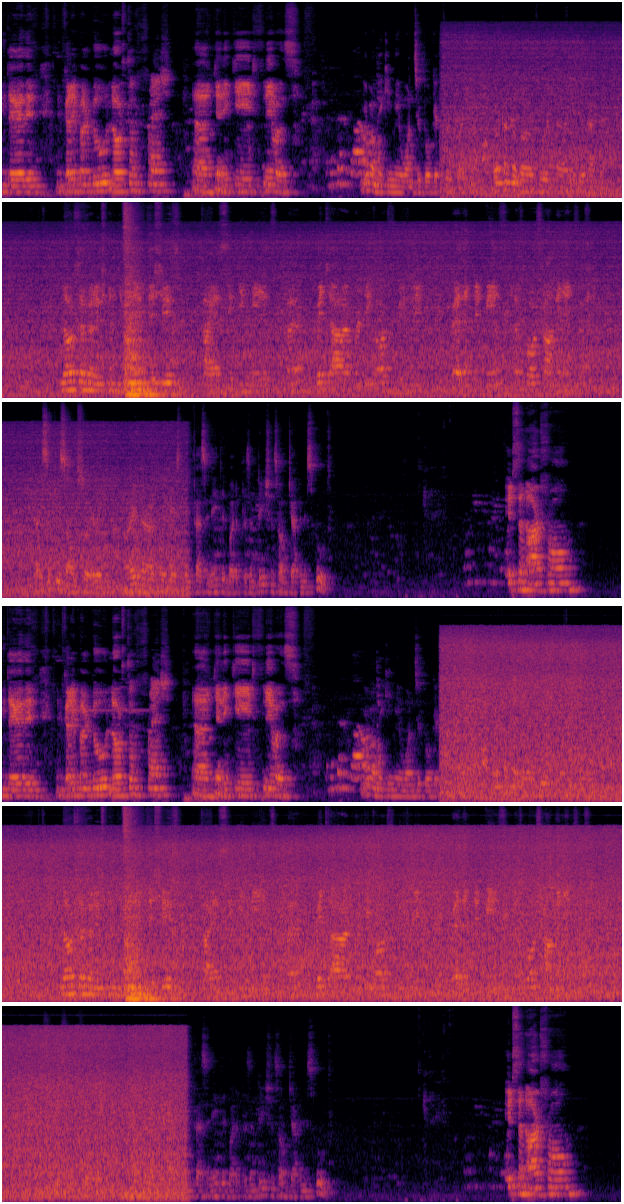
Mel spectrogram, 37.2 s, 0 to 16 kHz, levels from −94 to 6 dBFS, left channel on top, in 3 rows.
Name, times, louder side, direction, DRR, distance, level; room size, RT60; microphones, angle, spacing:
voice 1, 0.0-3.3 3.8-5.9 6.5-7.4 9.6-10.0 13.5-16.1 16.4-20.8 21.4-24.3 34.8-36.3, equal, 20° right, 1.0 m, -33 dB
voice 2, 3.7-4.1 6.1-6.4 7.2-12.2 16.3-16.4 17.1-17.4 19.8-20.0 25.2-31.4 34.0-34.9, left 4 dB, 55° left, 0.3 m, -40 dB
sound 1, 8.7-28.5, right 7 dB, 70° right, 0.3 m, -34 dB
3.5 x 2.7 x 2.8 m
head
